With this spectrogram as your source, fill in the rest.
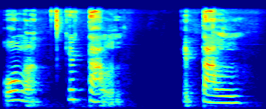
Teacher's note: A língua termina lá no céu da boca. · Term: som propriamente do L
